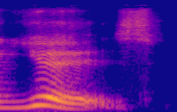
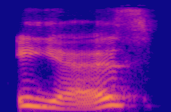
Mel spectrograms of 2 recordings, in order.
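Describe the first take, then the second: First: The word begins with a y sound. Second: The word begins directly with a vowel sound. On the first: "for me they are years" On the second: "they're not ears"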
